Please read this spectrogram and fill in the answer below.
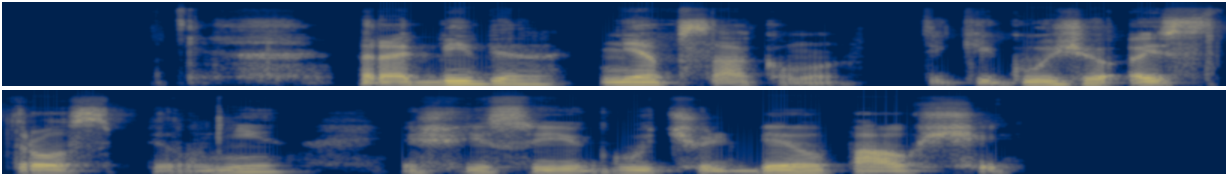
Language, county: Lithuanian, Vilnius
